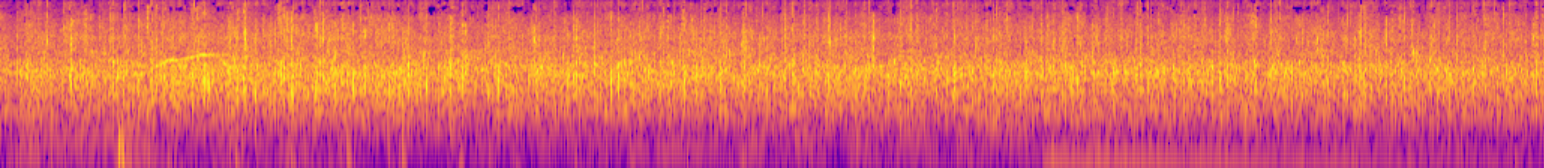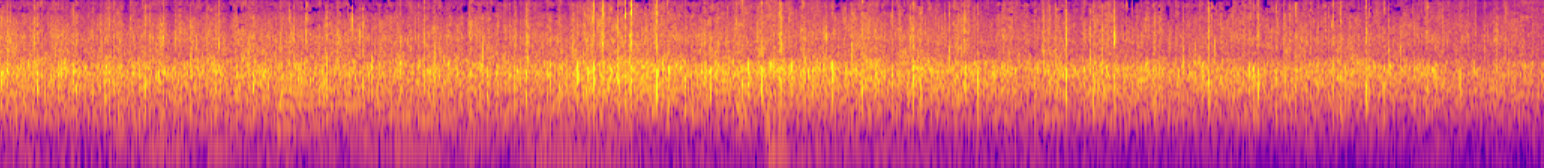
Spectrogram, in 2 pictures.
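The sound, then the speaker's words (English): A church audience stands and applauds steadily for about twenty seconds to thank people for their years of faithful service, a dense, continuous wash of clapping with a low musical drone sustained underneath and a slight swell in intensity partway through. “Just stand with me and applaud and thank them for their service.”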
